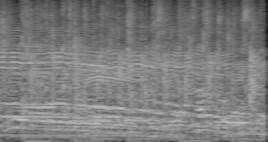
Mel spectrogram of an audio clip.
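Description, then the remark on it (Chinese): Steady applause runs for a couple of seconds, a dense patter of many hands clapping at once, mixed with voices cheering and talking over it. “那最后的呢，要现场我们今天第十集的来宾，我们的资深共感系人类，给自己掌声跟鼓励，好不好？”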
